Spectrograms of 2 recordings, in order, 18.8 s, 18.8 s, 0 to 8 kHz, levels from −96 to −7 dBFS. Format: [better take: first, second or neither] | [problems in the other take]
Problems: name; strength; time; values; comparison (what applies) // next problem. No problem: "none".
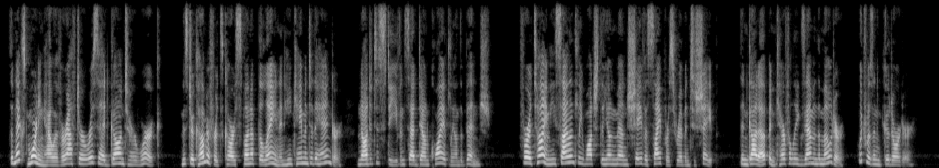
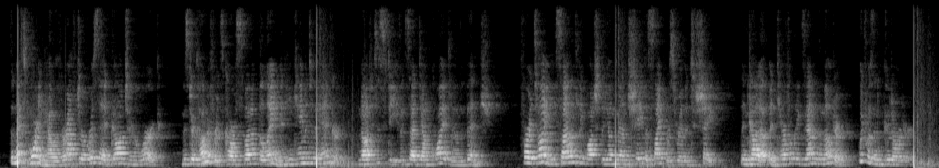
first | background sound (Fireworks); 6 dB below the speech // room echo; dies away in 0.7 s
